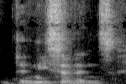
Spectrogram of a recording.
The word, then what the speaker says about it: Denisovans: curious species called the denisovans or sometimes pronounced denans um depending on what part of the world you're from uh and these are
